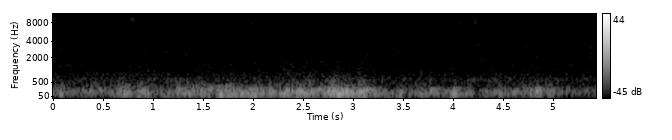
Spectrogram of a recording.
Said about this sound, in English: I know you heard that one. Woo! There was even a snap there from the lightning.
